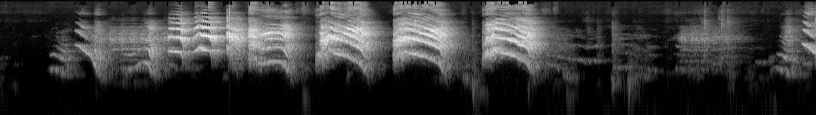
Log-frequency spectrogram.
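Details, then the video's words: Pet Indian ringneck parrot young being fed indoors; a quick run of scratchy chirps leading into four loud, drawn-out, downward-curving squawks, then fainter chatter. "Ringnaeck Parrot Natural Sounds | Baby Parrot Sounds"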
